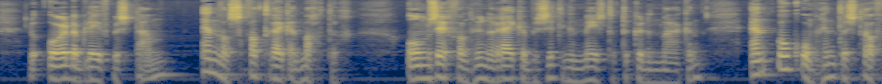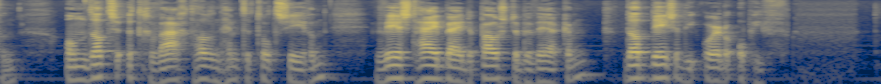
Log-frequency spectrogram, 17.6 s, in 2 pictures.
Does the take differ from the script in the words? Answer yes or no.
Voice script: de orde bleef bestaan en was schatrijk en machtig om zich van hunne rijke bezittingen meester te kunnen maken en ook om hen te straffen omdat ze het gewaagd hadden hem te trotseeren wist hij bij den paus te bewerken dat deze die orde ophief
no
